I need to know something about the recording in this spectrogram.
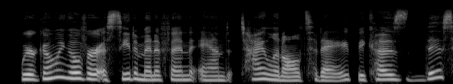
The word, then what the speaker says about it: acetaminophen: Acetaminophen has 6 syllables. Which is a schwa a sound, like the A in the word adoption. Seat, like a bike seat. Again, which is that short A sound again, or that schwa a sound.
